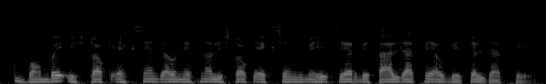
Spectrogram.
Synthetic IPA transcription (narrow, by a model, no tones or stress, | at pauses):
bɔ̃ːmbeʔɪsʈɔːkekst͡ʃẽːnd͡ʒɔːɾnɛːsnəlɪsʈɔːkekst͡ʃẽːɲd͡ʒmẽɦisejəɾbesaːld͡ʒaːt̪ɦeɔːɾbeːt͡ʃəld͡ʒaːt̪ʰḛː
